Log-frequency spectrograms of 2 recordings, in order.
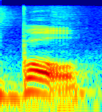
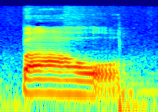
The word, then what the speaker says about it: bowl: The right way to pronounce bowl is bowl, not bowl.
